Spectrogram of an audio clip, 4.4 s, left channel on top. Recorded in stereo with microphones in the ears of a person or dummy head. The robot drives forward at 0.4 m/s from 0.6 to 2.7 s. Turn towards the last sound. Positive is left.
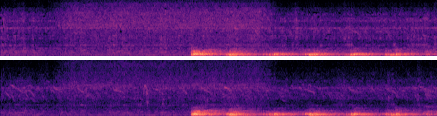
turn(degrees=70)  # may be behind; listen again after turning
